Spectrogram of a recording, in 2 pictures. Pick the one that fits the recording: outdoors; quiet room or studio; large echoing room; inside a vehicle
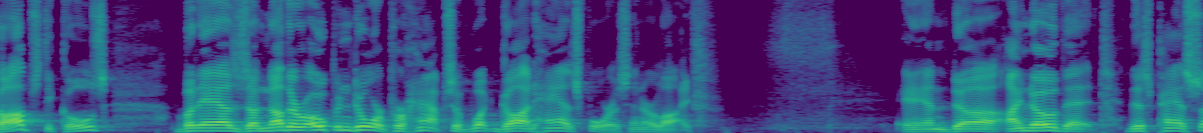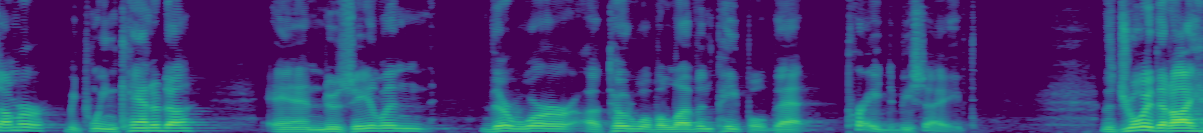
large echoing room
